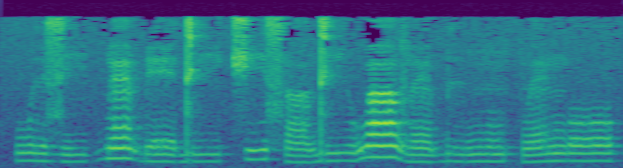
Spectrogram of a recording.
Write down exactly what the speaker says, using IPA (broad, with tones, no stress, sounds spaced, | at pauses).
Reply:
w ɨ˨ z iː˨ ɡ͡b ɛ̃˦ ɓ eː˨ d iː˨ t͡ʃ i˦ s ã˨ d iː˧ w ã˦ v ɛ̃˨ ɓ ɨ˨ ŋ ũ˧ kʷ ɛ̃˨˦ ŋ o˦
